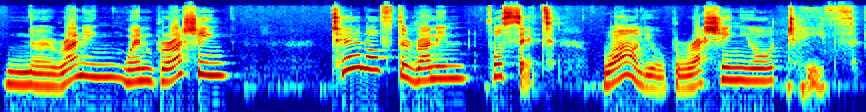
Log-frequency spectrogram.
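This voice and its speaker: A woman reading a children's storybook aloud like a teacher, with expressive, deliberate phrasing for young listeners. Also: on the high side.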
